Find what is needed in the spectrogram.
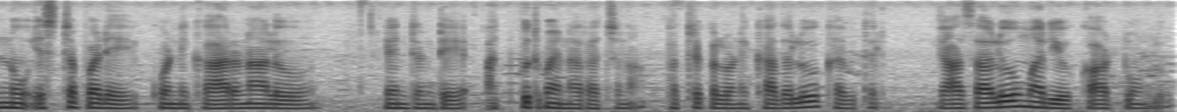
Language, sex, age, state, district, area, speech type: Telugu, male, 30-45, Andhra Pradesh, Eluru, rural, spontaneous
